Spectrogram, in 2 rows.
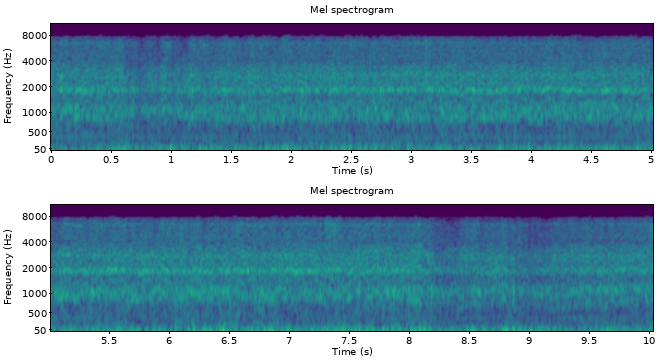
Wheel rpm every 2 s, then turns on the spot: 100, 120, 120, 110, 90.
none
